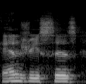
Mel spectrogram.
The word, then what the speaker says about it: EnergySys: So Blink Charging and Energy Sys, I think it's pronounced Energy Sys, There's a collaboration between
